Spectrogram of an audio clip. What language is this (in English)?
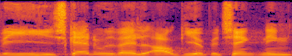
Danish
